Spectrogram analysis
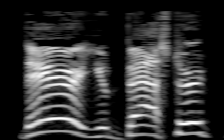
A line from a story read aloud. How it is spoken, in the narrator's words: Rebecca Klein's father shouted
